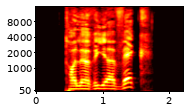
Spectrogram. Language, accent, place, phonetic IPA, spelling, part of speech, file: German, Germany, Berlin, [toləˌʁiːɐ̯ ˈvɛk], tolerier weg, verb, De-tolerier weg.ogg
- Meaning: 1. singular imperative of wegtolerieren 2. first-person singular present of wegtolerieren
